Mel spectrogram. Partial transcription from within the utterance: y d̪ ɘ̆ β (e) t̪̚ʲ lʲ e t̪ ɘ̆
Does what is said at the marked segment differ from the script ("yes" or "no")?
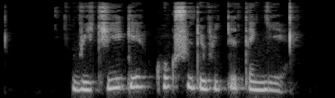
yes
